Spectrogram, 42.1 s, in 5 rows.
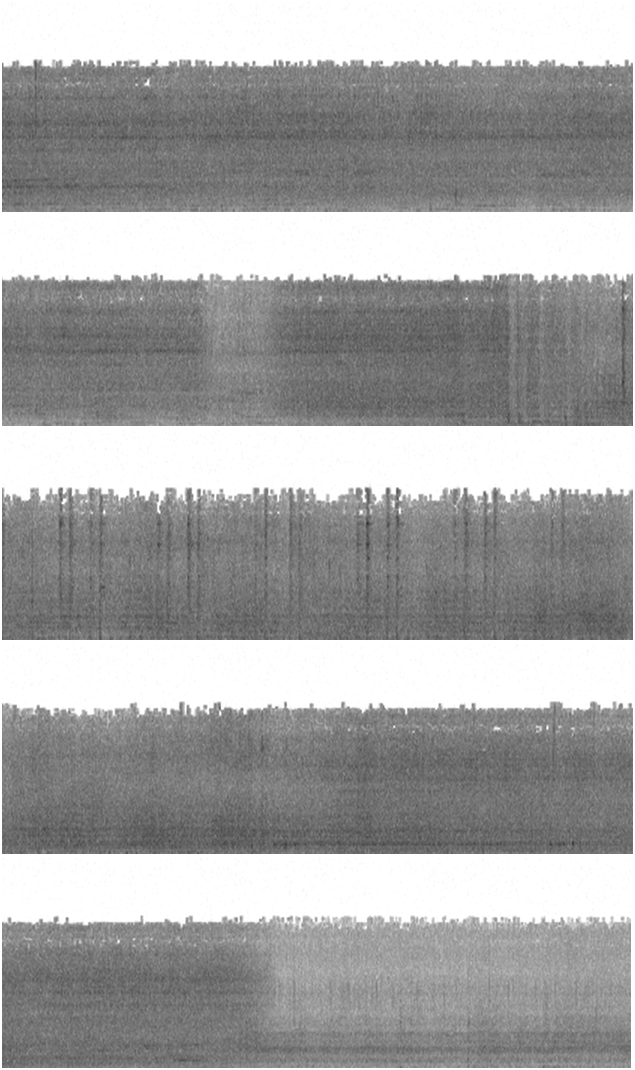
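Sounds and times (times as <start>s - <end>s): train wheels rumbling: 12.1s - 42.0s.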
